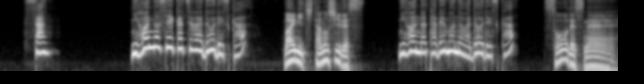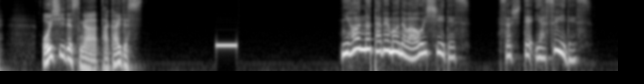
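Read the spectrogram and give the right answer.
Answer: ×(高いです)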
